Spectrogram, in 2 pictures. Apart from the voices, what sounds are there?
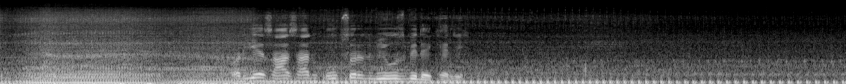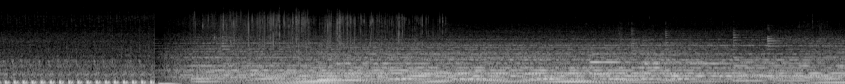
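motorcycle climbing steep mountain jeep track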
